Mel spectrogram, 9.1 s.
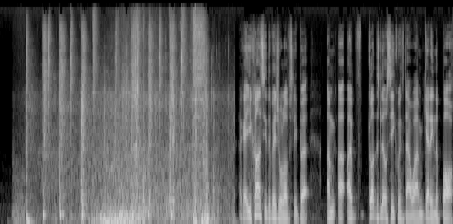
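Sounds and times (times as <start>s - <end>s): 
drums in a music track: 0.3s - 4.7s
speech: 4.8s - 9.0s.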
